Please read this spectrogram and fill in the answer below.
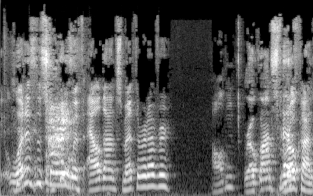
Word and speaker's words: Aldon: Aldon. Aldon. Alan Don. Aldon. Aldon. His dad was Al. His dad's dad was Don. It's Al Don.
